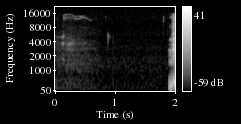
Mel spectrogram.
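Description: Near silence, broken only by two faint ticks, until a man's voice resumes near the end.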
